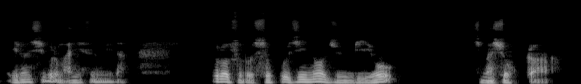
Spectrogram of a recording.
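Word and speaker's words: 食事: 소로소로 쇼쿠지노 준비요 시마쇼우까. 지라고 발음을 했죠. 쇼쿠지.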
